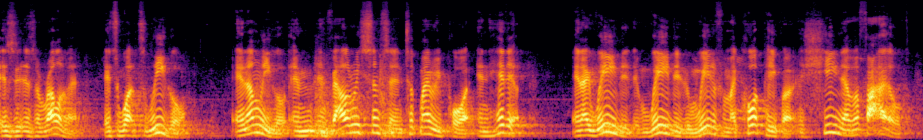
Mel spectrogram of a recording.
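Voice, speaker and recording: Audible room echo surrounds a man with a Massachusetts accent whose medium-pitched voice swings very widely in pitch. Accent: New England (Massachusetts). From Massachusetts, New Bedford. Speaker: citizen filing a police complaint. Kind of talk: heated complaint at police station. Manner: animated.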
